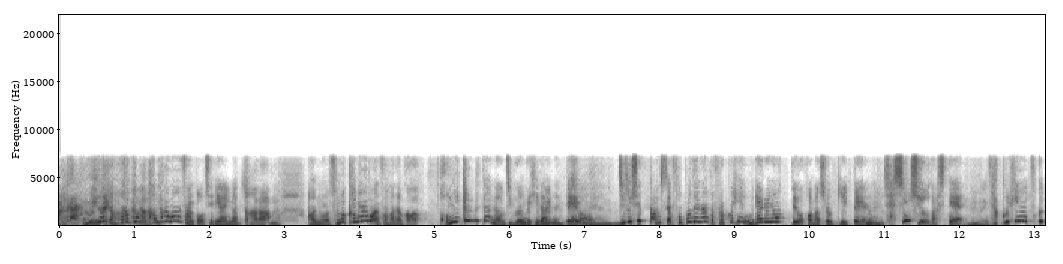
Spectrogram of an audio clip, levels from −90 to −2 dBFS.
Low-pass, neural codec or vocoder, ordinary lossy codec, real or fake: 7.2 kHz; codec, 16 kHz, 1 kbps, FreqCodec, smaller model; none; fake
